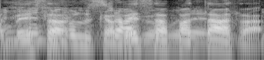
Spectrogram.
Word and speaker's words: Cabeza Patata: And I'm here with Katie and Abel from Cabeza Patata, the potato head. That's a good pronunciation. Yeah. Cabeza Patata.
